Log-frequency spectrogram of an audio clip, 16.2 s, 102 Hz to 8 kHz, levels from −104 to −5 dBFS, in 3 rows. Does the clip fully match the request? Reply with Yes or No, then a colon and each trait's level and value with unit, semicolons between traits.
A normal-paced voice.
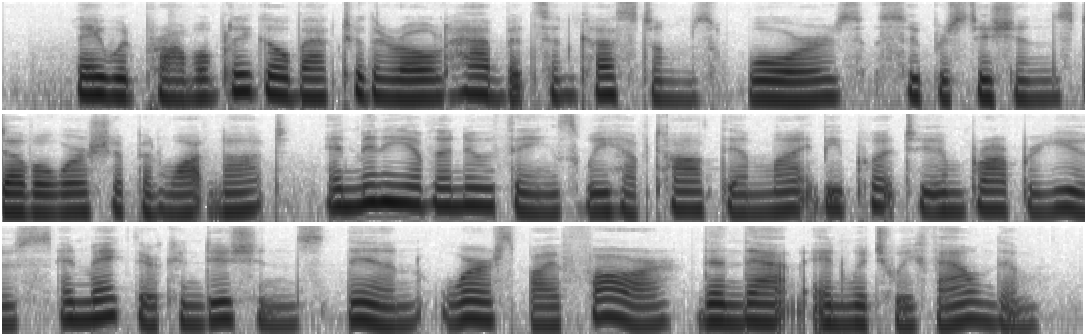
Yes: average, 180 wpm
